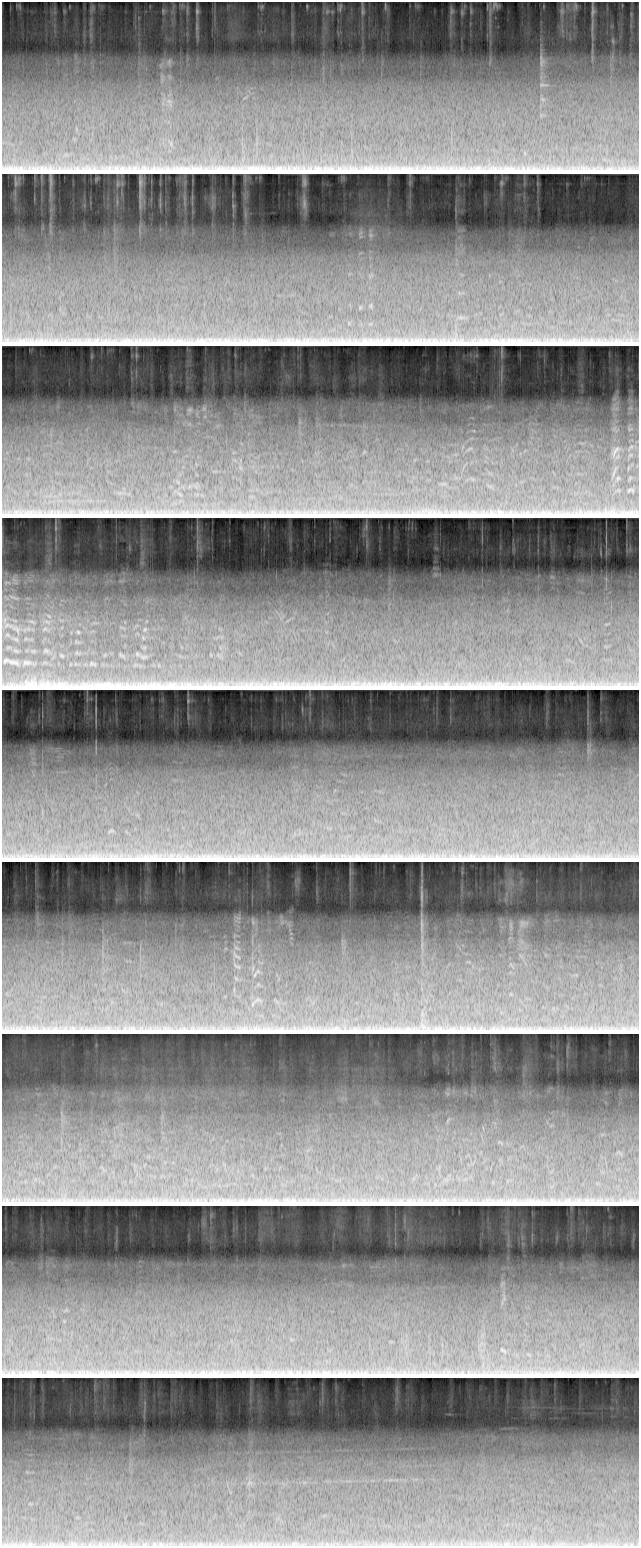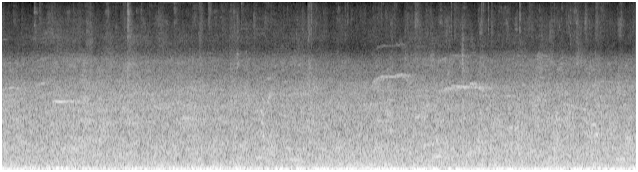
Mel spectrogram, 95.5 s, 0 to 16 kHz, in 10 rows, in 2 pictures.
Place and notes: Lujiazui, Pudong New Area - Walking on the bridge
Below the vehicles on the road, Most travelers to and from the crowd, Binaural recording, Zoom H6+ Soundman OKM II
